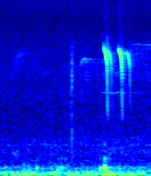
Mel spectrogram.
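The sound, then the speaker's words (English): Faint wild bird calls: two quick, high, downward-sweeping chirps close together over a low, rumbling background. “start recording the wild bird.”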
